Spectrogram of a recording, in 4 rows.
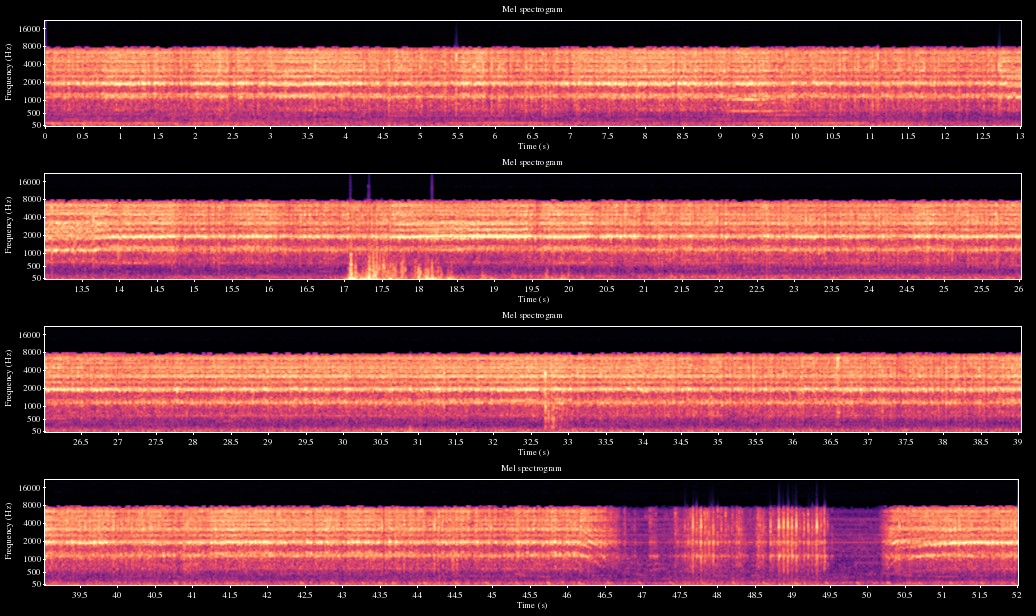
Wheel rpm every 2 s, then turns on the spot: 170, 170, 160, 170, 160, 170, 160, 170, 170, 160, 170, 170, 170, 170, 170, 170, 170, 170, 170, 170, 170, 170, 160, 60, 30, 120.
48-50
